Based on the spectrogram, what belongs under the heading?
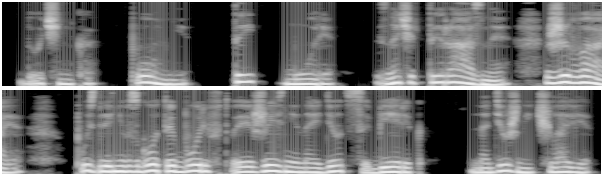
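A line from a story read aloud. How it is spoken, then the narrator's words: Tender whisper in ear. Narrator (Russian): мама нежно шептала в самое ухо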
